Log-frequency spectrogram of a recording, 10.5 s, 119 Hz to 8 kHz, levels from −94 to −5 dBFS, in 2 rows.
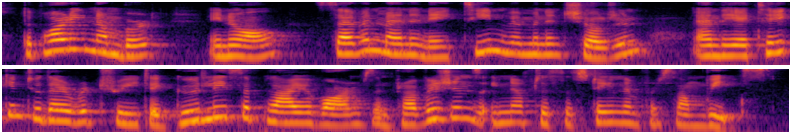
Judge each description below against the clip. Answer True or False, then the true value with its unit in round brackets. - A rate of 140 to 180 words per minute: False (190 wpm)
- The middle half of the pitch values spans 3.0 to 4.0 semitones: False (4.4 semitones)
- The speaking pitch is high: True (235 Hz)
